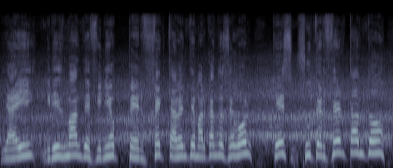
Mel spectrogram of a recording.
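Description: High-voiced male match reporter. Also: normal speed, over a noisy crowd. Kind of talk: live sports reporting. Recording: loud outdoor stadium noise.

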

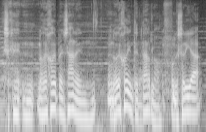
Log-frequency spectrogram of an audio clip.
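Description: Man, radio host, very low voice, easygoing and jokey, faint music behind. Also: brisk. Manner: relaxed, joking interjections. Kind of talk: casual radio chat. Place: radio studio.

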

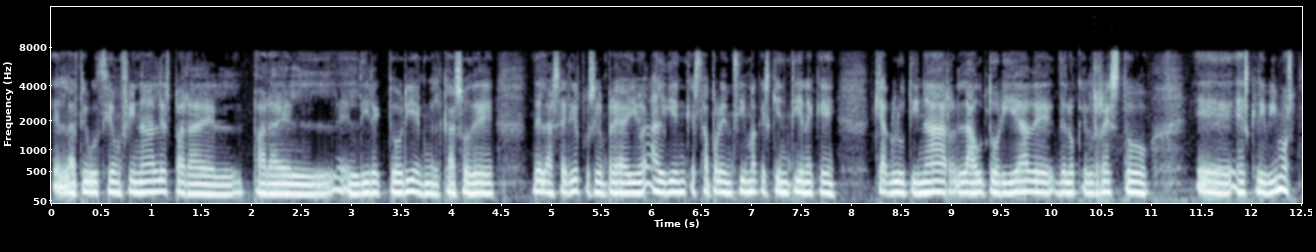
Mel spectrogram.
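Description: Gravelly, mellow-voiced man musing aloud. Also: a little high, level tone, moderate pace, no echo, highs cut off. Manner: hesitant, repeats words while searching for phrasing. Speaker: screenwriter, panelist. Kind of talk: casual radio discussion.

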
